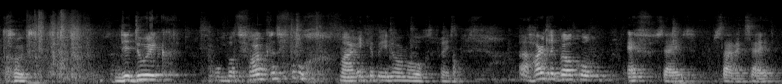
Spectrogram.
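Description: A woman's voice: fairly low pitch, expressive, normal speed. A woman, a publishing director, giving a chatty, self-deprecating welcome speech at a book launch. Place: crowded room at a book launch. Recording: echoey room, distant mic, background noise.

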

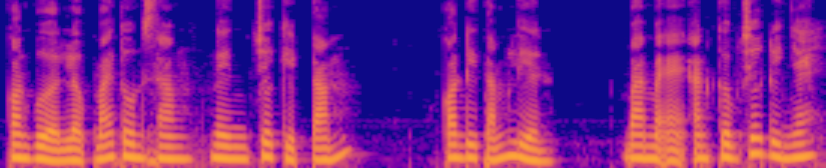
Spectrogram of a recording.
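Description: A woman voicing a meek, patient young wife and mother who speaks gently and pleads softly. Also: on the low side, normal speed, dry recording, clean studio sound, natural voice. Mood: gentle pleading.

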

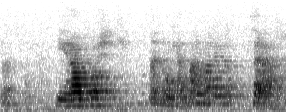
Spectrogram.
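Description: A woman lectures a class and keeps asking "da?" after each point. Her voice comes from far off in a very echoey room, with faint noise behind it. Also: on the high side.

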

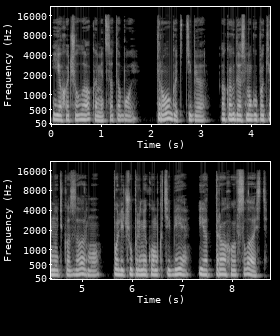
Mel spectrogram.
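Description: A woman voicing a low, seductive winged man. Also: little pitch movement, normal speed, mellow. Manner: low murmuring, husky seductive tone. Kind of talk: audiobook reading.

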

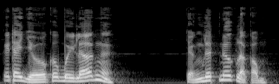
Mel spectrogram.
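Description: Male narrator putting on a sulky, cocky young boy, Southern Vietnamese accent, raised pitch, faint music under. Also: big pitch swings, fast, a little mellow. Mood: boastful. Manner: pouting, whiny, cocky. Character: young village boy, sulky, boastful, whiny.

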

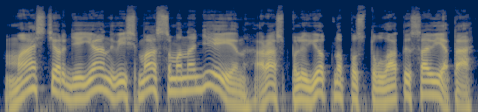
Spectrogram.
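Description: A man voicing a stern, sharp-tongued old woman who keeps a library, scolding slowly and with emphasis. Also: mid-range voice, very animated, dry recording, studio quality. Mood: scornful. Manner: scolding, haughty, slow and emphatic.

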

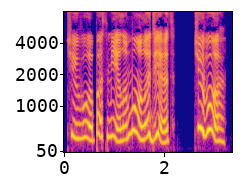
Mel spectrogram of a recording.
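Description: A woman voicing a frightened, wheedling old witch with a shrill, wailing manner and folksy speech. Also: big pitch swings, unhurried, no echo, clean studio sound.

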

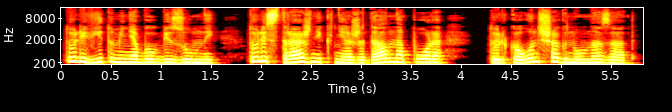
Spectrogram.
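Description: A woman's voice: medium pitch, moderate pace, dark tone. Woman reading a fantasy story aloud. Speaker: audiobook narrator. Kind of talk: first-person fiction narration.

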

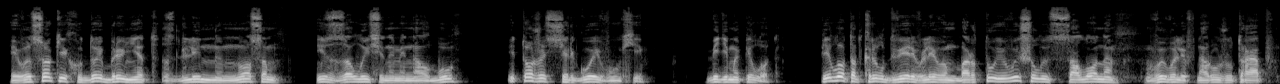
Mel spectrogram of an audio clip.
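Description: Low, mellow male audiobook narrator. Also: normal speed. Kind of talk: first-person audiobook narration.

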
